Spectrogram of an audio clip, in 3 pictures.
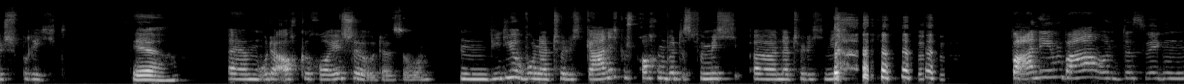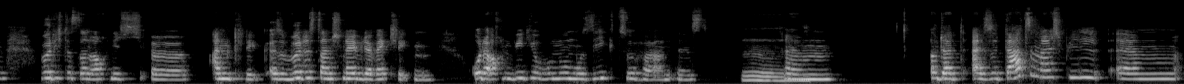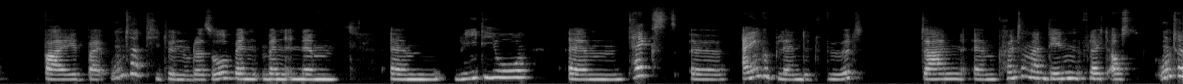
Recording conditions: video call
